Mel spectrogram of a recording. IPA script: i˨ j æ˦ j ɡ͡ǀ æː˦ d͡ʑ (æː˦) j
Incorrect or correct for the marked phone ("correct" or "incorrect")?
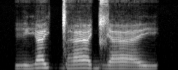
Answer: correct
